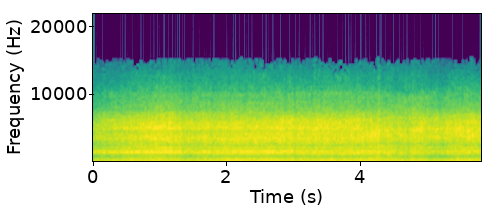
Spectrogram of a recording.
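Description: Motorcycle engine running hard at speed through the gears, steady and loud, under heavy wind rush on the helmet-mounted microphone.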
